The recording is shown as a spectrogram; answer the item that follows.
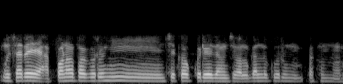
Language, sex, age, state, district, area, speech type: Odia, male, 30-45, Odisha, Puri, urban, conversation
